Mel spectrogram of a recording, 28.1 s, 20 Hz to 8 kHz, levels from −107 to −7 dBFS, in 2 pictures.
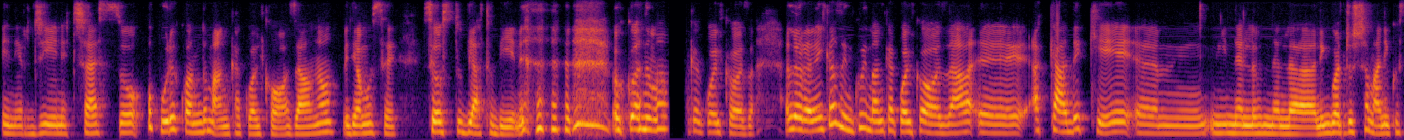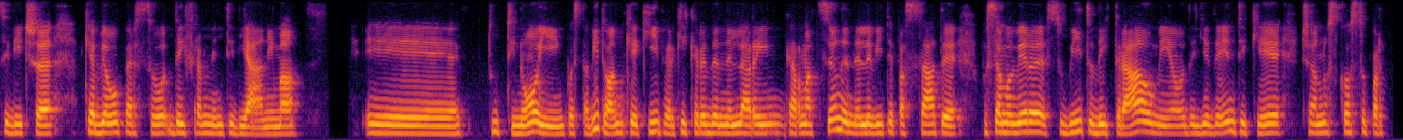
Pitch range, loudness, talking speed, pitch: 170-200 Hz, -26 LUFS, 150 wpm, 180 Hz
